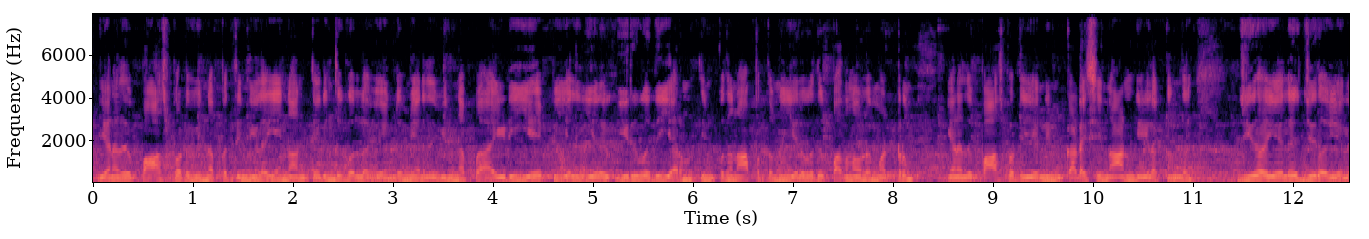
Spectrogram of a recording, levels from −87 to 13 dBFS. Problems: constant background noise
